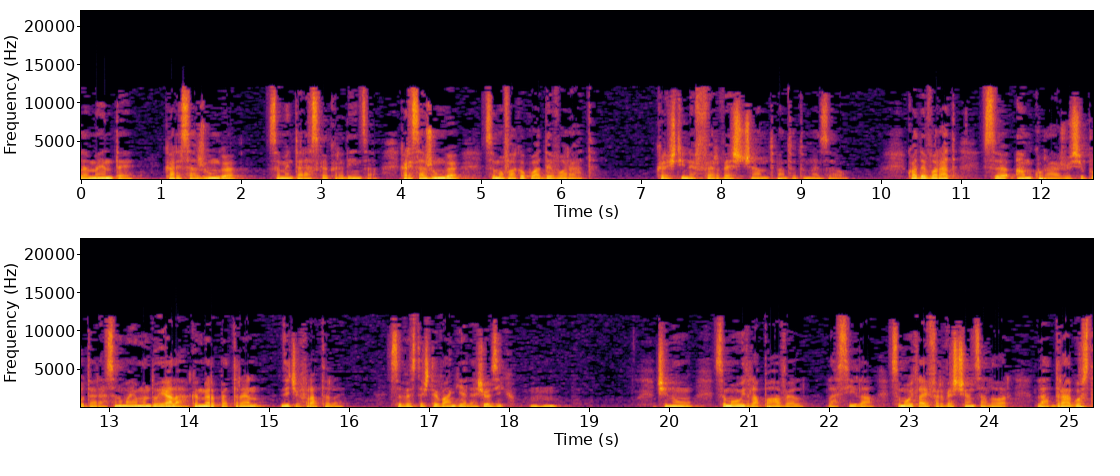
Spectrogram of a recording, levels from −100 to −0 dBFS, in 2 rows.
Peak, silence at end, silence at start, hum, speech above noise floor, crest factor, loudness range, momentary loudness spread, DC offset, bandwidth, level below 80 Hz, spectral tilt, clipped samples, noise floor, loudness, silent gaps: 0 dBFS; 0 s; 0 s; none; 44 dB; 18 dB; 5 LU; 12 LU; under 0.1%; 12.5 kHz; -30 dBFS; -5 dB/octave; under 0.1%; -61 dBFS; -18 LUFS; none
